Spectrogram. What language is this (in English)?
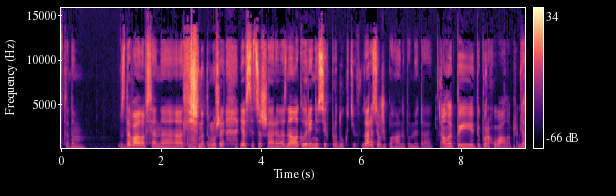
Ukrainian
